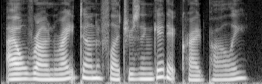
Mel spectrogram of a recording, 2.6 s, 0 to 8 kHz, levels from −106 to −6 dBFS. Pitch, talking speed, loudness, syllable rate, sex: 190 Hz, 250 wpm, -18 LUFS, 5.4 syllables/s, female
